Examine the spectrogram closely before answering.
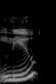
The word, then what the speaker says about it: Liu: Do you pronounce it Liu?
